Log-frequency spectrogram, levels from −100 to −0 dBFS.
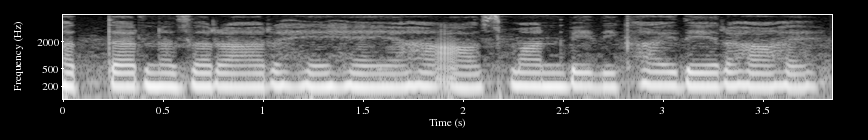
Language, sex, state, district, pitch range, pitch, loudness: Hindi, female, Himachal Pradesh, Shimla, 195-205 Hz, 200 Hz, -12 LUFS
